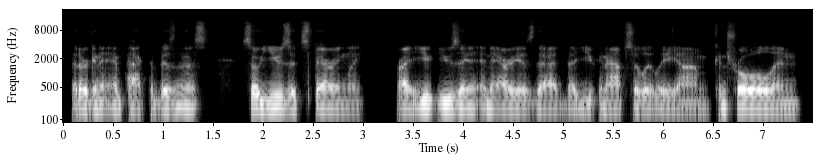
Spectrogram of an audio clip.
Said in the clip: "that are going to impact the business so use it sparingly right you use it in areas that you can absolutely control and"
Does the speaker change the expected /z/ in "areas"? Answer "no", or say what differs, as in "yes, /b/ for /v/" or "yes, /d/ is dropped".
no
